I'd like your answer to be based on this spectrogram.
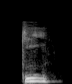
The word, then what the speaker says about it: Giv: The V is silent. – Giv mig det. Giv.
